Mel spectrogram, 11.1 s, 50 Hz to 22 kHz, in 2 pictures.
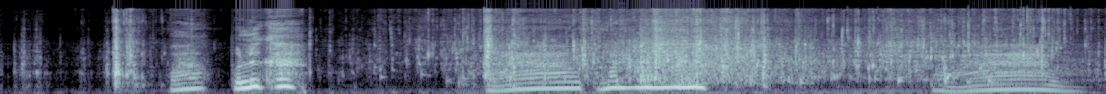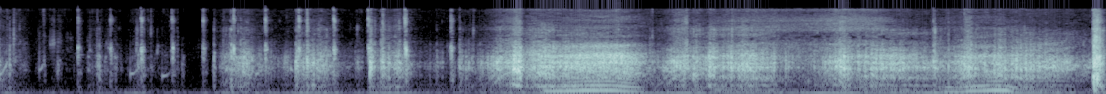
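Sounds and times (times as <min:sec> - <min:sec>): hard objects scraping and rattling: 0:00.0 - 0:00.8, 0:06.0 - 0:11.0
short voice sounds: 0:02.4 - 0:03.6, 0:04.6 - 0:05.5.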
